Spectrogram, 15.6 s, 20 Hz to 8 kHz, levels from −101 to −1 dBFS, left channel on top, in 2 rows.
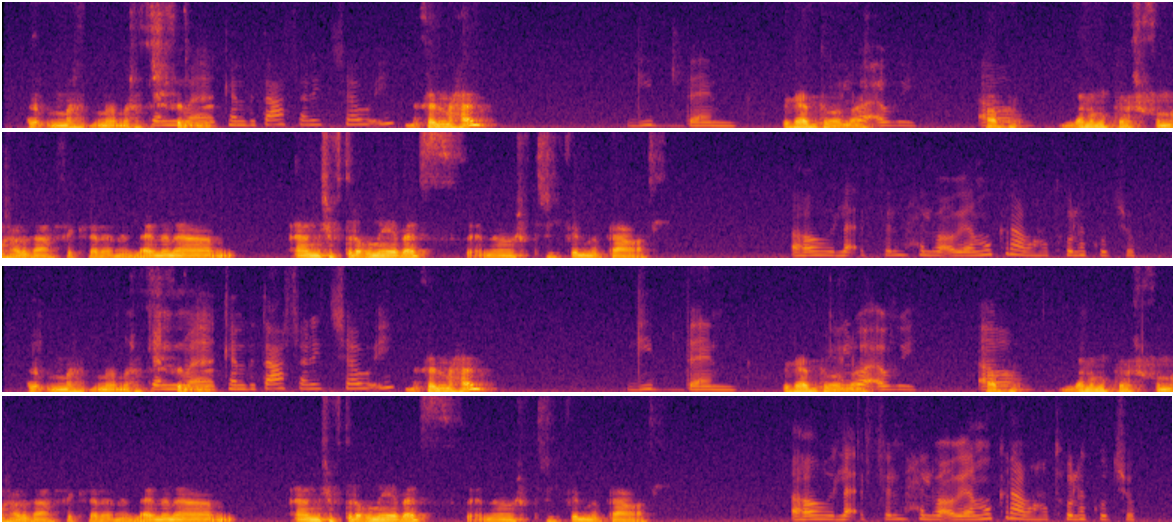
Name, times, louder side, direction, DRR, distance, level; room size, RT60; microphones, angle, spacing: voice 1, 0.2-1.4 2.7-3.3 5.2-5.8 6.6-6.8 7.1-9.4 9.7-12.1, left 1 dB, 65° left, 4.4 m, -20 dB
voice 2, 1.0-2.6 4.2-4.9 5.6-6.1 6.5-6.9 13.1-15.4, right 2 dB, 90° right, 7.3 m, -33 dB
head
